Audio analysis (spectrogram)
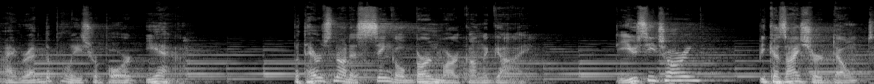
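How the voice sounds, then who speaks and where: Male actor as sceptical coroner, low voice, blunt, matter-of-fact, horror audio drama, loud music. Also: sing-song, measured pace, long pauses. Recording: reverberant, loud music behind.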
